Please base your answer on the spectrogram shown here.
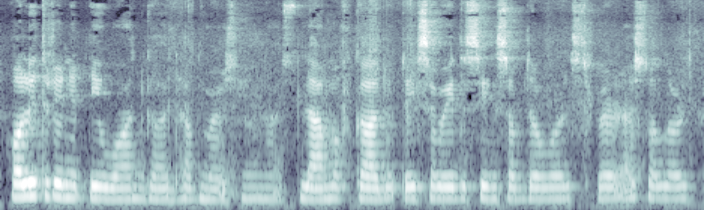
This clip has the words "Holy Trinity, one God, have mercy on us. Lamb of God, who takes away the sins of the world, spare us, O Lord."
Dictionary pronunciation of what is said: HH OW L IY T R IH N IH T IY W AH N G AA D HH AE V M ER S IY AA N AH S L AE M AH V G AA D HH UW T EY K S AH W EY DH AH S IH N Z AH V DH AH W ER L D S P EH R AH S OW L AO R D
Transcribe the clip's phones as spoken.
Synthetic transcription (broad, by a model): HH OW L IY T R IH N IH T IY W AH N G AA D HH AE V M ER S IY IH N AH S L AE M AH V G AA D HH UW T EY K S AH W EY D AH S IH N S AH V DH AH W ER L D S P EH R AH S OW L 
